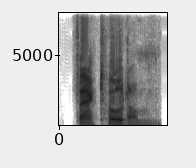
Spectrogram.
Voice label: "factotum", American

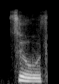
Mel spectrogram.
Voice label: "soothe", Indian

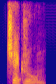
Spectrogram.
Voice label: "checkroom", Indian

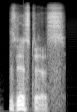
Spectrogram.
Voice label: "xystus", British

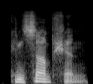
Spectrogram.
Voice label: "consumption", American

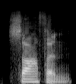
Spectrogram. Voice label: "soften", American

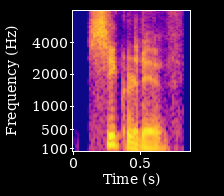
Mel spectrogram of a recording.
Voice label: "secretive", American

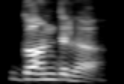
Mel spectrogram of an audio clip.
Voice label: "gondola", Indian

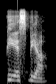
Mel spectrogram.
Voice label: "PSBR", Indian; Dictionary

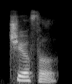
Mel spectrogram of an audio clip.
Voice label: "cheerful", Indian

